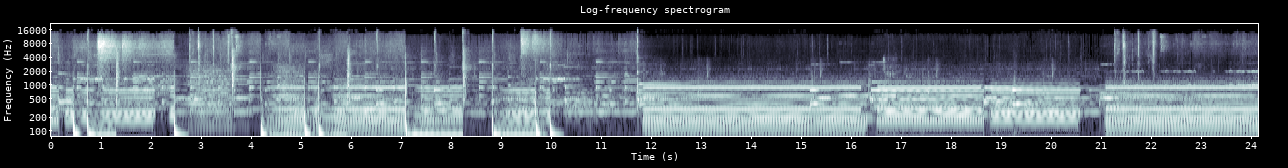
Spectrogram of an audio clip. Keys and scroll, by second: 7.2 ctrl+l, 18.2 ctrl+t.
